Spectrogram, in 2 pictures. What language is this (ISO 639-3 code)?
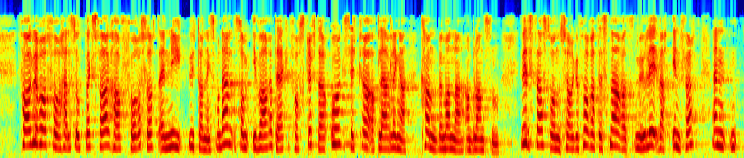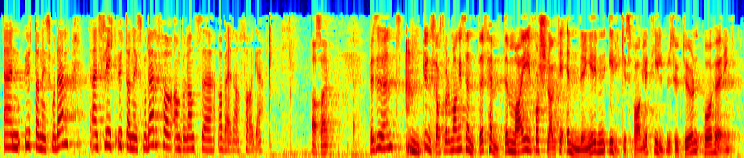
nor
